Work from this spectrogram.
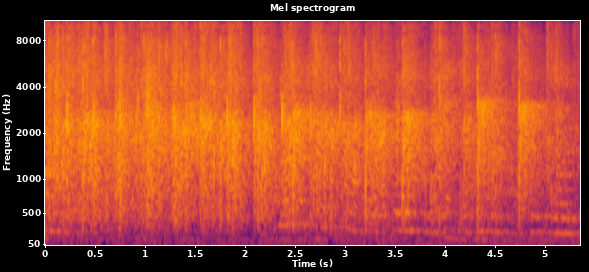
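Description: Applause from a town hall audience thanks a panel of speakers at an education event, steady and fairly full, with some voices and chatter mixed in beneath the clapping.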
